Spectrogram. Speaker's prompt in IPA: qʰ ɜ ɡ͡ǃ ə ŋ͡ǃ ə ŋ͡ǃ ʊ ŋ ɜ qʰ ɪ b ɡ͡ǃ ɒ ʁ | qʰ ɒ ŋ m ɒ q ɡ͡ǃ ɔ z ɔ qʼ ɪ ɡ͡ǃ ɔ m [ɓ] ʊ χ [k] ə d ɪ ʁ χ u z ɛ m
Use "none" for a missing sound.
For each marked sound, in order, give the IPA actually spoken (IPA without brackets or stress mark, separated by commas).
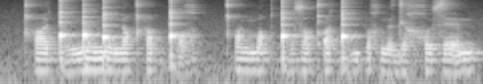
p, ŋ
